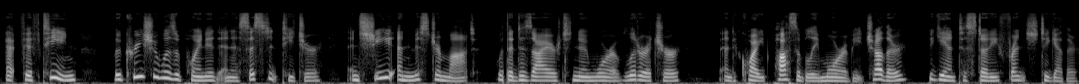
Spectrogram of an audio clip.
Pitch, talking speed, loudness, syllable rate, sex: 195 Hz, 185 wpm, -24 LUFS, 5.9 syllables/s, female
